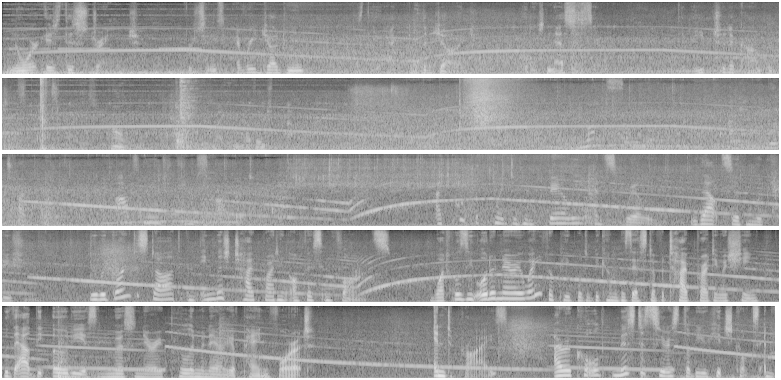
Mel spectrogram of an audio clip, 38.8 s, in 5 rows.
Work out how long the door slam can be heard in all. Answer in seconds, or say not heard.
2 s.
